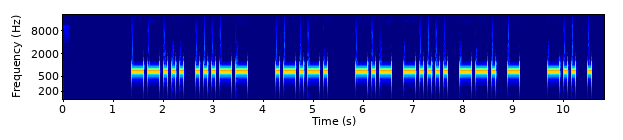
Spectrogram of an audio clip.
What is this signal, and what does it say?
Morse code, heard as a keyed tone, about 15 wpm, 700 Hz. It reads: 73 <AR> K6GT DE
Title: Practice QSO - Exchange 4 - Ending - 15wpm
